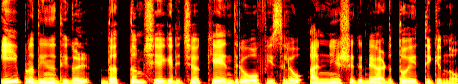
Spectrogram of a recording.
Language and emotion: Malayalam, neutral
